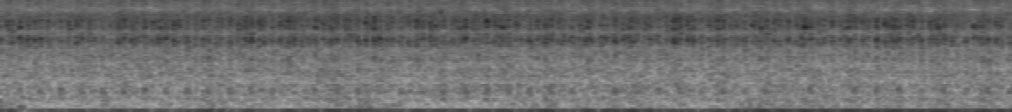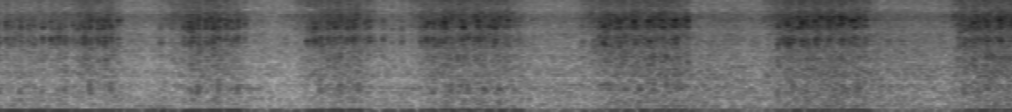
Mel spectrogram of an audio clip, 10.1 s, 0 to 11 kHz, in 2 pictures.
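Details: 1961 Dodge C800 ramp truck, 361 Chrysler big-block V8, cold start: heavy uneven idle, deep lumpy thump with clattery diesel-like edge; rough running, cause suspected, not confirmed.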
